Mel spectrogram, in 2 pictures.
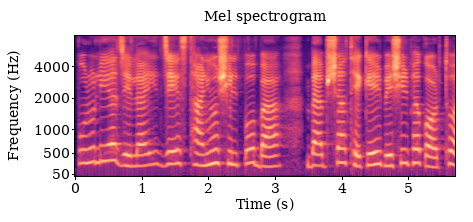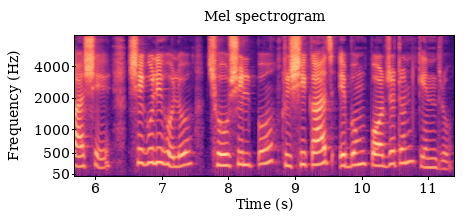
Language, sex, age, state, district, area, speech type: Bengali, female, 18-30, West Bengal, Purulia, urban, spontaneous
